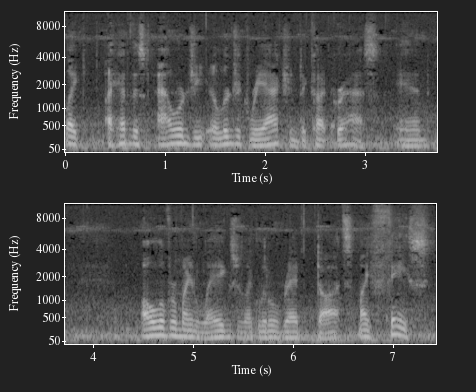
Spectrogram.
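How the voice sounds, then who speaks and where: A man's voice: fairly low pitch, normal speed. Congested man rambling in a noisy backyard. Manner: rambling, joking, swears casually. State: stuffed up, congested. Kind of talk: casual chat. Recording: outdoor noise, crickets behind.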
